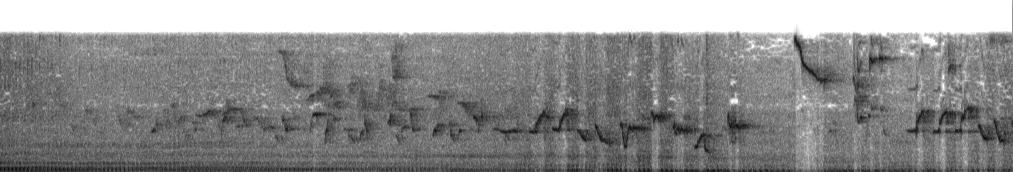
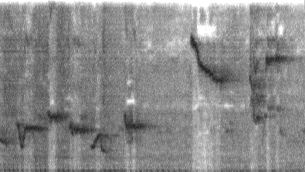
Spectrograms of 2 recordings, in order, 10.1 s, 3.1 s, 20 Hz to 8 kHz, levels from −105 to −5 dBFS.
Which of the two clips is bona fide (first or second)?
first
